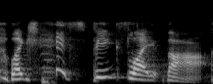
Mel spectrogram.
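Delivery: put-on high, slow, drawn-out Valley Girl; Valley Girl accent. Shown as a demonstration. Showing how the character speaks, exaggerated Valley Girl accent. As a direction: keep up the Valley Girl voice, laughing. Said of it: "He pretty much speaks like that in English".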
